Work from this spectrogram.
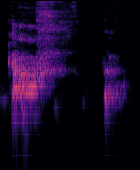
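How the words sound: It is said in a Rio de Janeiro accent. "conforme os cariocas falam"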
